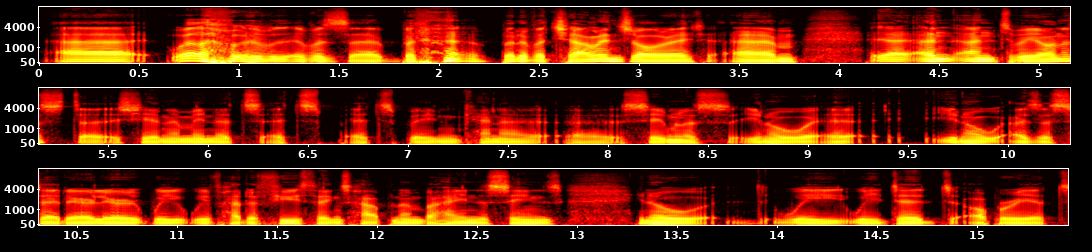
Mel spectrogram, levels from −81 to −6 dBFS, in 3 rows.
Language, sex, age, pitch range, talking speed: English, male, 20-39, 85-100 Hz, 205 wpm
